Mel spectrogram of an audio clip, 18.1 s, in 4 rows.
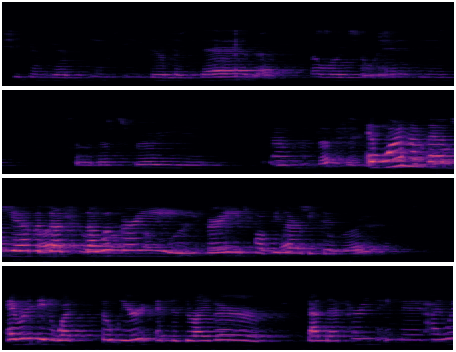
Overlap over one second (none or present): present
